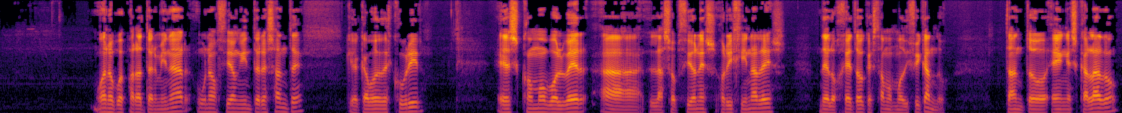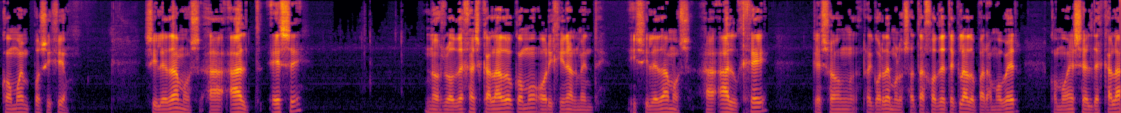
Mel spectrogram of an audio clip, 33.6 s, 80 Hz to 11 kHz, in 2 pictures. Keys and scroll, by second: 22.6 alt+s.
